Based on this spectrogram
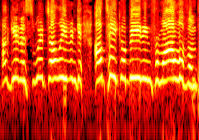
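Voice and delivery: high, loud mock begging; retold frantic pleading. Daughter holding the door begs mother for a beating, frantic pleading. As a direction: beg desperately, hammed-up and high. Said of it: "holding the door going".

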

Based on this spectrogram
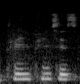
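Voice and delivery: ordinary delivery

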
